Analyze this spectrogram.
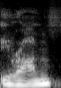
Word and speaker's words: Iran: It's actually pronounced Iran.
